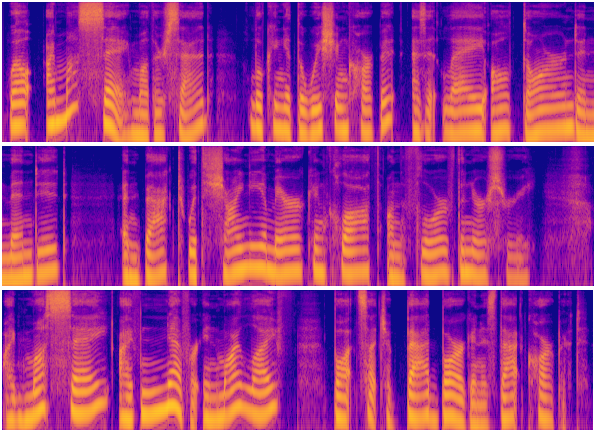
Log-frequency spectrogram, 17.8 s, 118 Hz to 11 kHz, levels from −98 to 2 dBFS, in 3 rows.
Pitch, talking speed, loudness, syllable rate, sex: 185 Hz, 150 wpm, -20 LUFS, 4.2 syllables/s, female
